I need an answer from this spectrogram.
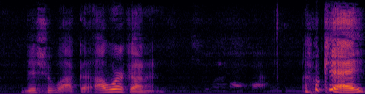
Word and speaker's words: Mishawaka: Misha okay we to practice that one Misha Mishawaka okays you say it just like does but you got so many letters in there it looks weird people usually can't pronounce it right Mishiwaka I'll work on it okay I oh lordy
